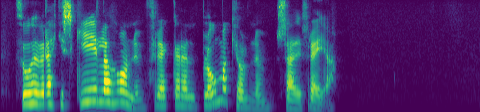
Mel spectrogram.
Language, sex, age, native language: Icelandic, female, 40-49, Icelandic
